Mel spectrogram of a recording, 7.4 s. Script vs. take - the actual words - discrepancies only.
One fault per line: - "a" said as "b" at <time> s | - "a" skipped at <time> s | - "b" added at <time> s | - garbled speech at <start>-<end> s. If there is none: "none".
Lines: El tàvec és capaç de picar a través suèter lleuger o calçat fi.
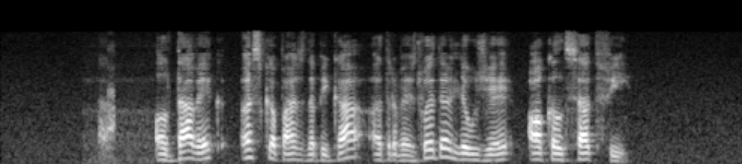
none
